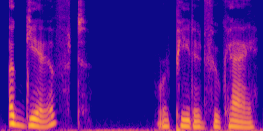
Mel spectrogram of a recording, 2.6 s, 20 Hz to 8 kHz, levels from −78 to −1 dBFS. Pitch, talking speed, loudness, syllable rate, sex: 140 Hz, 90 wpm, -22 LUFS, 3.9 syllables/s, female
